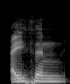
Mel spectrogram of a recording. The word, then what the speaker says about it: Athin: grabb that correct yep aan so aan is like Nathan without the end aan um and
